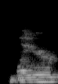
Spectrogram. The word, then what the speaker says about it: Mayor: Mayor pronounced as in official.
